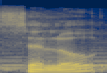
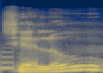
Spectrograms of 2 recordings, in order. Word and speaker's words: cello: it seee double-l Oh in English people call sell oh so it's not as sell oh it's a cello because it is Italian world and the full name of this instrument called viola cello and it's from the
